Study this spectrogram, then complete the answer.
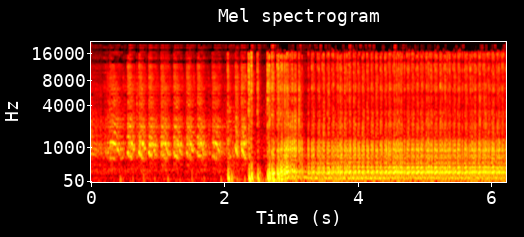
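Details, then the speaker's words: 750cc half-scale NASCAR kart, cold start after sitting two months, stalled earlier, which the owner suspects was from turning off the chokes too early before warm-up; uneven cranking then a fast, steady idle. "I turned off the chokes too early and it just wasn't warmed up enough, and I'm pretty sure that's why it died."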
